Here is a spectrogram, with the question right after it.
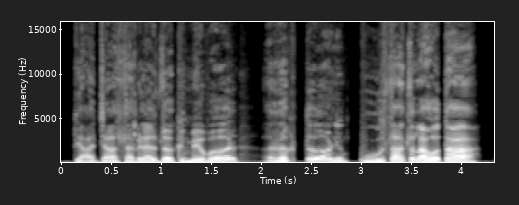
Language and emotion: Marathi, disgusted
